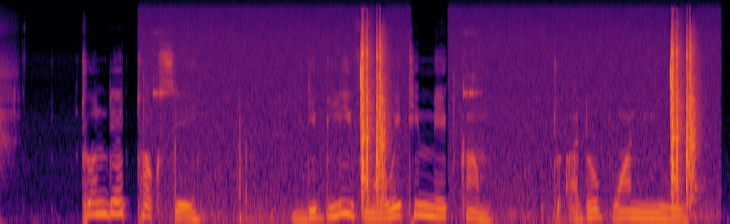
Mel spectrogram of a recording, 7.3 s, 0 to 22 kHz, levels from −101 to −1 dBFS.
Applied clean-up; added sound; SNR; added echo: none; Camera; -5 dB; none.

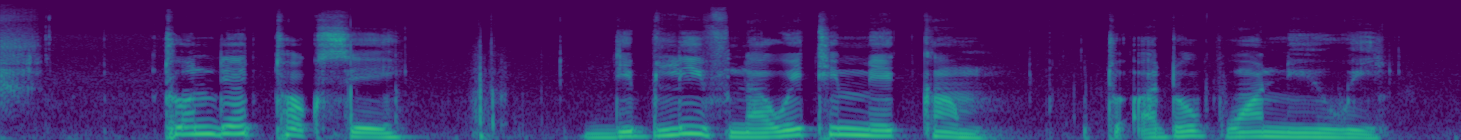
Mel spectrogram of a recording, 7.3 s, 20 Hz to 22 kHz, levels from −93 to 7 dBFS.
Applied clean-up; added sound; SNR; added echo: none; none; none; none.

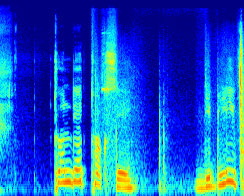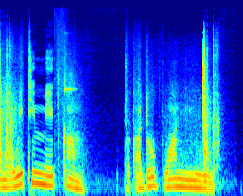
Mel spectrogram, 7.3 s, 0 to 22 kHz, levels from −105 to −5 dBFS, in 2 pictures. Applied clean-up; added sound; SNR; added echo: neural mask model RNNoise.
